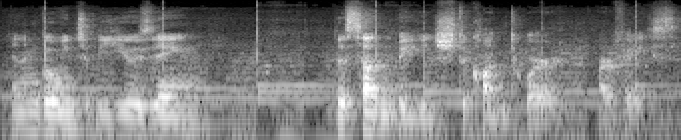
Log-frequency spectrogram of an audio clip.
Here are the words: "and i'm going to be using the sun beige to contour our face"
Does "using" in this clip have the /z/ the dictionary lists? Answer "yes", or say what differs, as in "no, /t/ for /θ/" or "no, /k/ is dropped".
yes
